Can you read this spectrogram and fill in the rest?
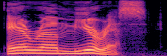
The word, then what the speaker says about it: Eremurus: The last word is eremurus. Eremurus. E-R-E-M-U-R-U-S. Noun from 1829. The plural is eremuri. This is any of a genus, which is also Eremurus, of perennial Asian herbs of the lily family that produce tall racemes of showy blooms.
